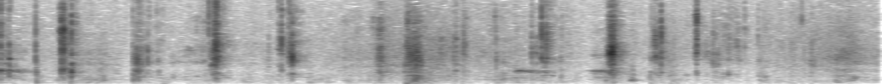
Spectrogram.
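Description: Close-miked chewing of soft cream-filled donuts by two people: irregular mouth clicks and smacks, several a second.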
